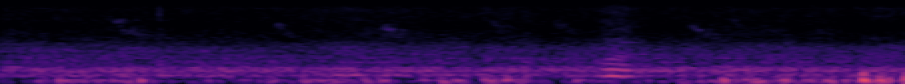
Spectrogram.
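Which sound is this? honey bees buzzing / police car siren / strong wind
honey bees buzzing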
